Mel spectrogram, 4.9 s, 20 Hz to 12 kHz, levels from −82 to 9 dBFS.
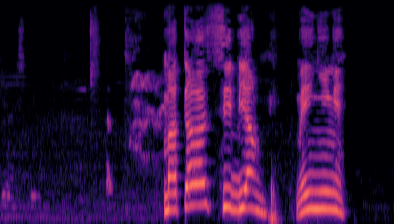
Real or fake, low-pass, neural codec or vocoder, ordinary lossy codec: real; 10.8 kHz; none; AAC, 64 kbps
